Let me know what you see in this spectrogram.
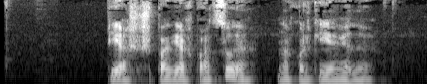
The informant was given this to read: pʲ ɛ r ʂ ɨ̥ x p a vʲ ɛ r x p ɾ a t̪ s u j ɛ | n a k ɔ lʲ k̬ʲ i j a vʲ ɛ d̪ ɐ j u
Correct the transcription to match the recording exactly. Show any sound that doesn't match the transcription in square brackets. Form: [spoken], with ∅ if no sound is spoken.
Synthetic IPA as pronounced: pʲ ɛ r ʂ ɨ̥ [ʂ] p a vʲ ɛ r x p ɾ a t̪ s u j ɛ | n a k ɔ lʲ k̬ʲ i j a vʲ ɛ d̪ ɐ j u

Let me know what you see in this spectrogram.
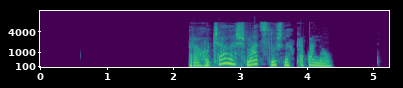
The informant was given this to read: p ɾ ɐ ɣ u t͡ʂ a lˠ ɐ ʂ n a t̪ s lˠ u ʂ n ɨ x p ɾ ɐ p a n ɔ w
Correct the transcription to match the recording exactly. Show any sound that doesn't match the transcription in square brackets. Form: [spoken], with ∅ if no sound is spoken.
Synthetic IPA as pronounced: p ɾ ɐ ɣ u t͡ʂ a lˠ ɐ ʂ [m] a t̪ s lˠ u ʂ n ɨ x p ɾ ɐ p a n ɔ w

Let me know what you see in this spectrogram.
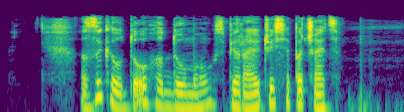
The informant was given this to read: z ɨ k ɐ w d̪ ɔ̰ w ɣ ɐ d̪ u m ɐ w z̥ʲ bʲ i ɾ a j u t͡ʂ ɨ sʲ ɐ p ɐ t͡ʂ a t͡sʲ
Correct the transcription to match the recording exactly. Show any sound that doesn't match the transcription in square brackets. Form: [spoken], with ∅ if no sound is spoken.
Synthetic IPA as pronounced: z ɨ k ɐ w d̪ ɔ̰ w ɣ ɐ d̪ u m ɐ w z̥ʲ bʲ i ɾ a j u t͡ʂ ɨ sʲ ɐ p [a] t͡ʂ a t͡sʲ

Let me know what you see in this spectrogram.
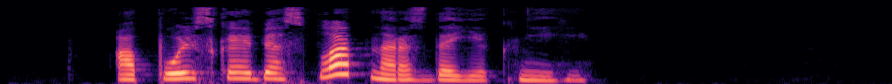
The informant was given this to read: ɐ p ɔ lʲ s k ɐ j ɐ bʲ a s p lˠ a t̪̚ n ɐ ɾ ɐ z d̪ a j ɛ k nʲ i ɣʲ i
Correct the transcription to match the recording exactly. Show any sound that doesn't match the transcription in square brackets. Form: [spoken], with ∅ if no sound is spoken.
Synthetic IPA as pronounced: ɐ p ɔ lʲ s k ɐ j ɐ bʲ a s p lˠ a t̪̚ n ɐ ɾ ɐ z d̪ a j ɛ k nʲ i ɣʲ i

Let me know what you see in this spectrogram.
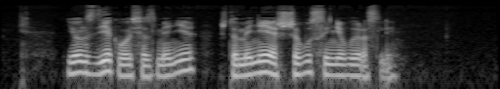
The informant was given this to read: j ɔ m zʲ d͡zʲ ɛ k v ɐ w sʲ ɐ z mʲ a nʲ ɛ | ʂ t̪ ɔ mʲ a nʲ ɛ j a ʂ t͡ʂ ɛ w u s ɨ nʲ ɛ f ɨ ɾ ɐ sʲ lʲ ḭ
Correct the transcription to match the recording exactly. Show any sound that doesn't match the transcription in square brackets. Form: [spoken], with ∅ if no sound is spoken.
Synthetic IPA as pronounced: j ɔ [n] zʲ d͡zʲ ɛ k v ɐ w sʲ ɐ z mʲ a nʲ ɛ | ʂ t̪ ɔ mʲ a nʲ ɛ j a ʂ t͡ʂ ɛ [v] u s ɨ nʲ ɛ [v] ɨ ɾ ɐ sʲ lʲ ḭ

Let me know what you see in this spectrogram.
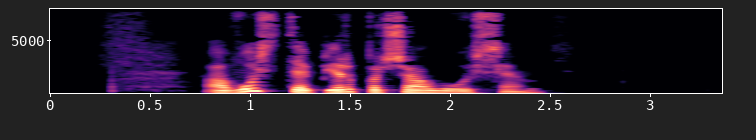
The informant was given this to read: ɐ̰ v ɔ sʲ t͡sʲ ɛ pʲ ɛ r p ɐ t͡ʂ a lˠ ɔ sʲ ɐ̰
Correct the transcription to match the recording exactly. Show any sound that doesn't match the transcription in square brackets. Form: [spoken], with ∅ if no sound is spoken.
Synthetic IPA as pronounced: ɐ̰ v ɔ sʲ t͡sʲ [a] pʲ ɛ r p ɐ t͡ʂ a lˠ ɔ sʲ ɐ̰

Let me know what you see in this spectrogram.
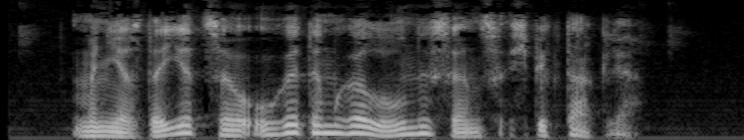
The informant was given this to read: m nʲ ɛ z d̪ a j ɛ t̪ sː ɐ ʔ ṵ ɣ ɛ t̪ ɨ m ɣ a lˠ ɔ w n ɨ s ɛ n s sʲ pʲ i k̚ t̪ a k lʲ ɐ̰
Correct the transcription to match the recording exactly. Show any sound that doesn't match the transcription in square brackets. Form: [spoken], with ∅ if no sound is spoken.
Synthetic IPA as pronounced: m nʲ ɛ z d̪ a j ɛ t̪ sː ɐ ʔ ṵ ɣ ɛ t̪ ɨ m ɣ a lˠ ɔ w n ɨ s ɛ n s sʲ pʲ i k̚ t̪ a k lʲ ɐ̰

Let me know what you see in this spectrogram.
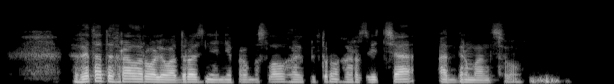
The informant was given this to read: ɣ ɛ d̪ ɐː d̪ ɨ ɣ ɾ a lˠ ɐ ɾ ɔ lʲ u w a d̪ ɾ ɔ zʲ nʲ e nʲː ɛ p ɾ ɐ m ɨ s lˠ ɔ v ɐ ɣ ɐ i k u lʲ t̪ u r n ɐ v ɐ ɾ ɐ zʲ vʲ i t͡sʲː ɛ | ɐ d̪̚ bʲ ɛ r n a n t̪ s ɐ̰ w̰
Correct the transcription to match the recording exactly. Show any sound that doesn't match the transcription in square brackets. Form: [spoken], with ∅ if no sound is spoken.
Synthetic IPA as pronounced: ɣ ɛ [t̪] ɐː d̪ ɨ ɣ ɾ a lˠ ɐ ɾ ɔ lʲ u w a d̪ ɾ ɔ zʲ nʲ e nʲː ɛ p ɾ ɐ m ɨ s lˠ ɔ v ɐ ɣ ɐ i k u lʲ t̪ u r n ɐ [ɣ] ɐ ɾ ɐ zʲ vʲ i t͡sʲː [a] | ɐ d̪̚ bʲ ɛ r [m] a n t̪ s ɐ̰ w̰

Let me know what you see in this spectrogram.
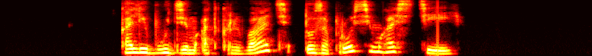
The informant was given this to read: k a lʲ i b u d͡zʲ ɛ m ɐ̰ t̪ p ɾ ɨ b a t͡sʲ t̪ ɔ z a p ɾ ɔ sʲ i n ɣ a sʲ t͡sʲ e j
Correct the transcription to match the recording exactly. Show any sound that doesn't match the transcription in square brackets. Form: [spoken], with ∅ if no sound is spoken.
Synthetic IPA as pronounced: k a lʲ i b u d͡zʲ ɛ m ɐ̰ t̪ [k] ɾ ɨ [v] a t͡sʲ t̪ ɔ z a p ɾ ɔ sʲ i [m] ɣ a sʲ t͡sʲ e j

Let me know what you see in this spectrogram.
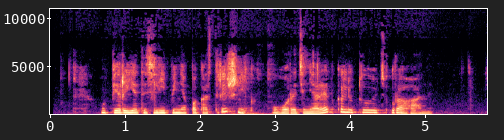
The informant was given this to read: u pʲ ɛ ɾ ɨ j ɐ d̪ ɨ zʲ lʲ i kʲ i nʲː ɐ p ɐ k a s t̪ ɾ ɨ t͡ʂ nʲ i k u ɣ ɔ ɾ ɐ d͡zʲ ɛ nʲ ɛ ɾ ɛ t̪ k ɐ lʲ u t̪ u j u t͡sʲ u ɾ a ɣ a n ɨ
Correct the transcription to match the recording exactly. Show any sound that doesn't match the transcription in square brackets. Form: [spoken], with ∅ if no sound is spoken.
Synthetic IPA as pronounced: u pʲ ɛ ɾ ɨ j ɐ d̪ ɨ zʲ lʲ i [pʲ] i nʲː ɐ p ɐ k a s t̪ ɾ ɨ t͡ʂ nʲ i k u ɣ ɔ ɾ ɐ d͡zʲ ɛ nʲ ɛ ɾ ɛ t̪ k ɐ lʲ u t̪ u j u t͡sʲ u ɾ a ɣ a n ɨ

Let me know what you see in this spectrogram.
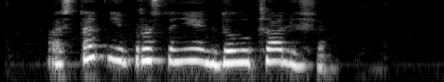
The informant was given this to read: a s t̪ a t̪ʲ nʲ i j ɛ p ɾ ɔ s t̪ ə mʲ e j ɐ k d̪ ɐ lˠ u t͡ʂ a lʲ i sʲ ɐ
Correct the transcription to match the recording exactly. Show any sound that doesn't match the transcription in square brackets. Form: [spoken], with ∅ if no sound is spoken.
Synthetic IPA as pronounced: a s t̪ a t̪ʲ nʲ i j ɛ p ɾ ɔ s t̪ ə [nʲ] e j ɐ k d̪ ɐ lˠ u t͡ʂ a lʲ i sʲ ɐ

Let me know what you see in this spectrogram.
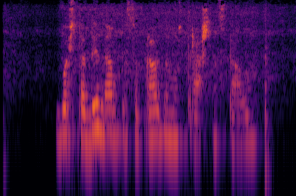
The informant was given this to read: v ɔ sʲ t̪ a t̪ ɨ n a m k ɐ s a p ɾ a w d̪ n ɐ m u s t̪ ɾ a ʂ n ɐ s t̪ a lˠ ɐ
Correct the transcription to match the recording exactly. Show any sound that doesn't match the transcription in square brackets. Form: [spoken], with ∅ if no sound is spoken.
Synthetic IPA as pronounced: v ɔ sʲ t̪ a [d̪] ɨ n a m [p] ɐ s a p ɾ a w d̪ n ɐ m u s t̪ ɾ a ʂ n ɐ s t̪ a lˠ ɐ

